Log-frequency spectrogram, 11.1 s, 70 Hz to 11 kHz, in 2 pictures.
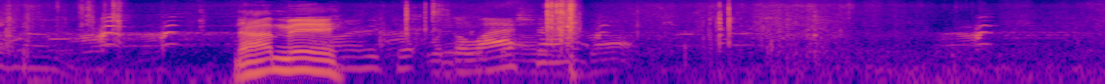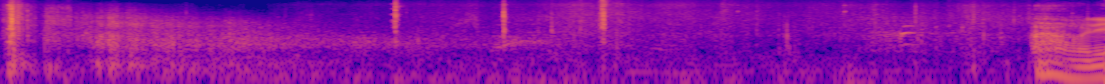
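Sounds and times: dry grass rustling: 0.0 - 11.0.

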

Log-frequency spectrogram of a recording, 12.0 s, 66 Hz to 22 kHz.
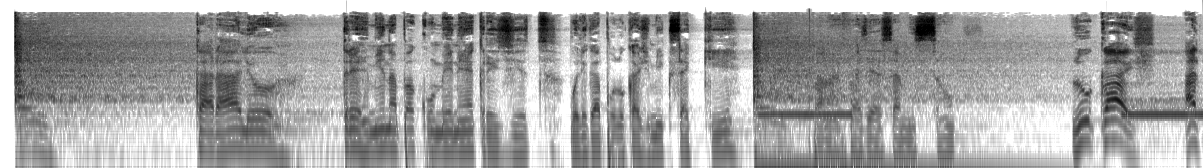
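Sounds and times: hissy noise tail: 0.2 - 4.2, 7.6 - 11.2
low tone bending downward: 7.6 - 11.2.

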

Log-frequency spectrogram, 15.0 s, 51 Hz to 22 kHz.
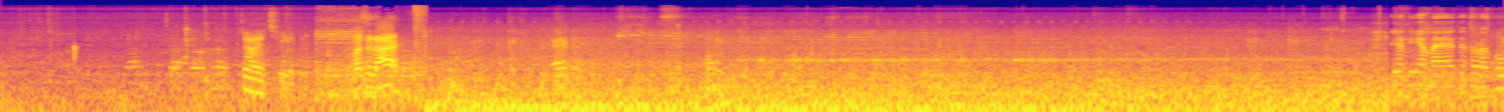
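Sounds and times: street traffic: 0.0 - 15.0
metro train rumbling overhead: 6.9 - 14.8.

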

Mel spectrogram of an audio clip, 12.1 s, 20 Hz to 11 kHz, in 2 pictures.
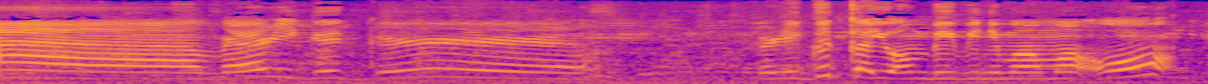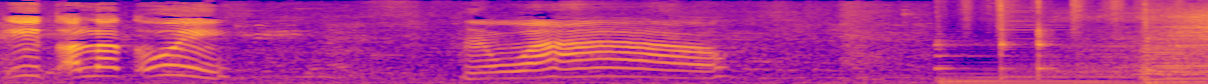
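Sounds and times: background music: 10.7 - 12.0.

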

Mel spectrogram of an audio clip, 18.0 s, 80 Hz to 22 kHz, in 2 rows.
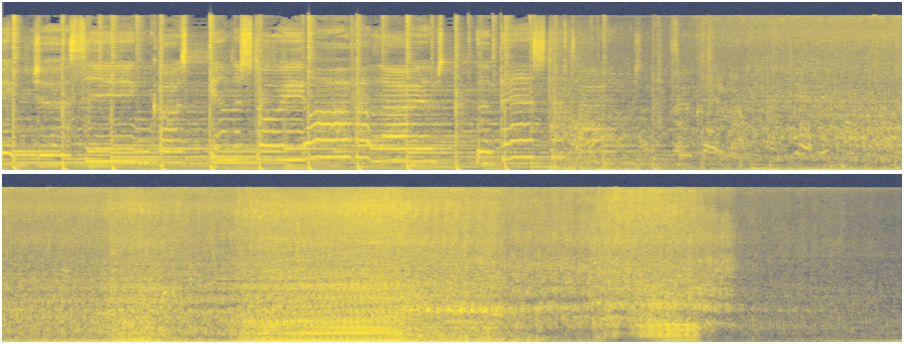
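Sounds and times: car engine revving: 5.5 - 18.0.

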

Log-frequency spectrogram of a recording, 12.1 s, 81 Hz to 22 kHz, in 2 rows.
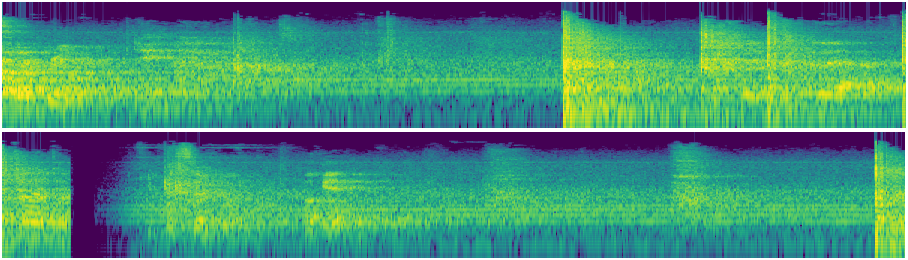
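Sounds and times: basketball banging on hoop: 3.7 - 6.3.

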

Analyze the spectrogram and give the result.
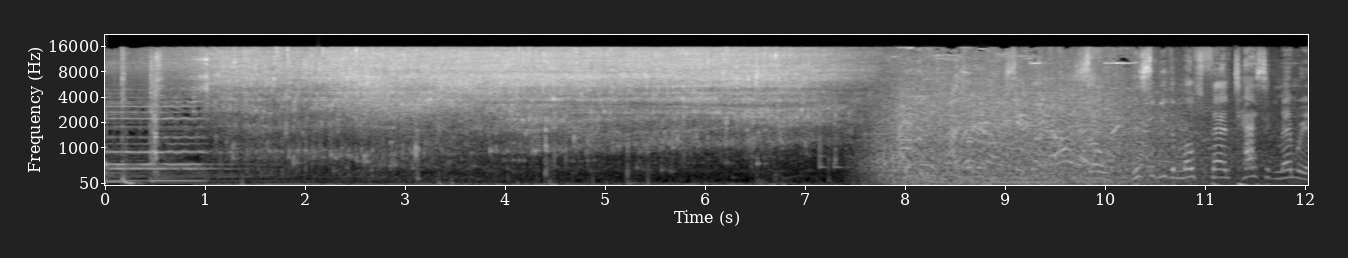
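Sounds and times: ice crackling: 0.9 - 7.6
liquid poured into a glass: 0.9 - 7.6.

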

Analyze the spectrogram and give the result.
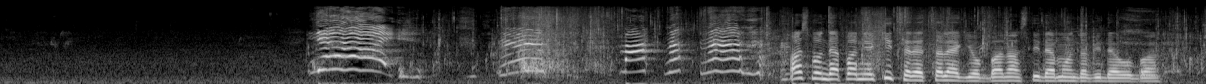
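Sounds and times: child squealing: 3.1 - 4.3, 5.0 - 5.6, 6.2 - 7.8
water splashing: 3.1 - 12.0.

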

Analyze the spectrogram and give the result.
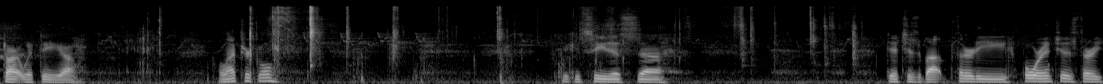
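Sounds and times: footsteps crunching on dirt: 0.7 - 7.6.

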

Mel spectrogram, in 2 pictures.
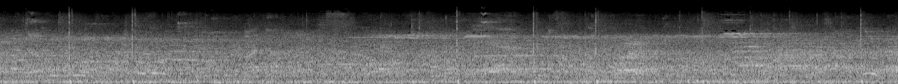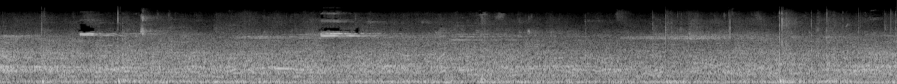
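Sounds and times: distant overlapping voices: 0.0 - 17.9
volleyballs thudding: 16.7 - 17.9.

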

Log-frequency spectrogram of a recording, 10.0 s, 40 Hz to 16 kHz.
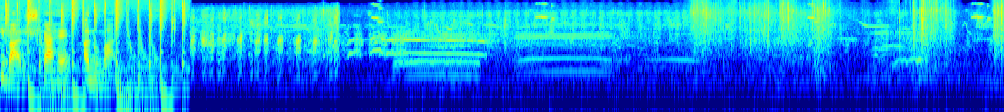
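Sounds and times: rooster crowing: 3.4 - 5.0.

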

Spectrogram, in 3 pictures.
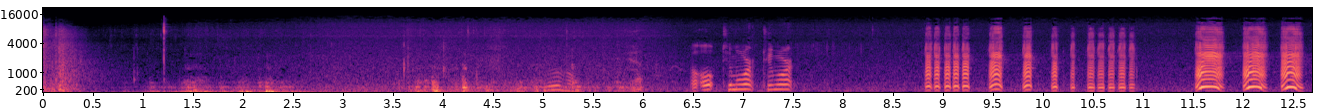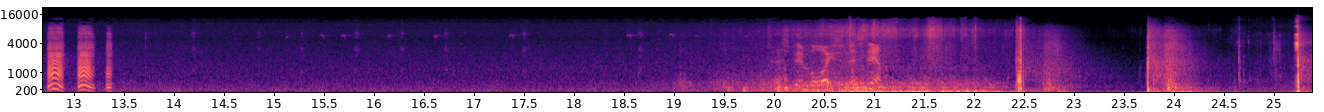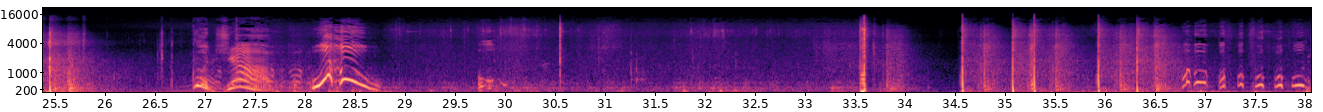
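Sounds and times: shotgun shots: 0.0 - 0.6, 22.4 - 24.3, 25.2 - 26.0, 33.6 - 36.8
rustling: 0.0 - 6.4, 18.6 - 22.9, 23.7 - 34.1, 35.3 - 38.0
duck quacks: 8.8 - 13.4.

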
